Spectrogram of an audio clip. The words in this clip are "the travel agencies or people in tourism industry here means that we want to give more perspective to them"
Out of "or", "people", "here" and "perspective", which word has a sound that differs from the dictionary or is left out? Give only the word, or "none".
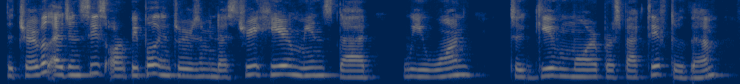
none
